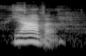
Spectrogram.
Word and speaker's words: Jahwe: Und deswegen ähm, haben wir diese Buchstaben J, H, W, H, die zwar hier auf der Bühne stehen, die auch auf den, auf den Flyern oder digitalen Medien waren, aber aussprechen wollen wir es Jahwe.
